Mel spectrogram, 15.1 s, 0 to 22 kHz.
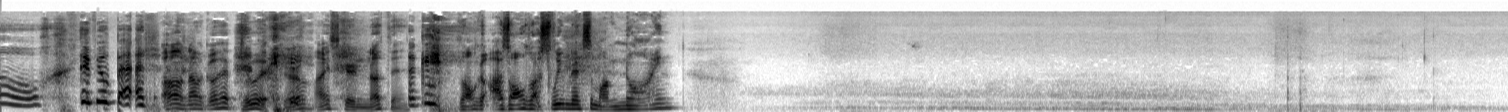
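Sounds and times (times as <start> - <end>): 
speech: 0.0 - 6.8
laughter: 1.0 - 6.2
car passing by outdoors: 7.1 - 15.0.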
